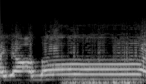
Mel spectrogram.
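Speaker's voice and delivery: long drawn-out lament; retold father's wail. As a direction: stretch it out like a crying father. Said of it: "Teriak dia". (ratapan ayah yang meleret)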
